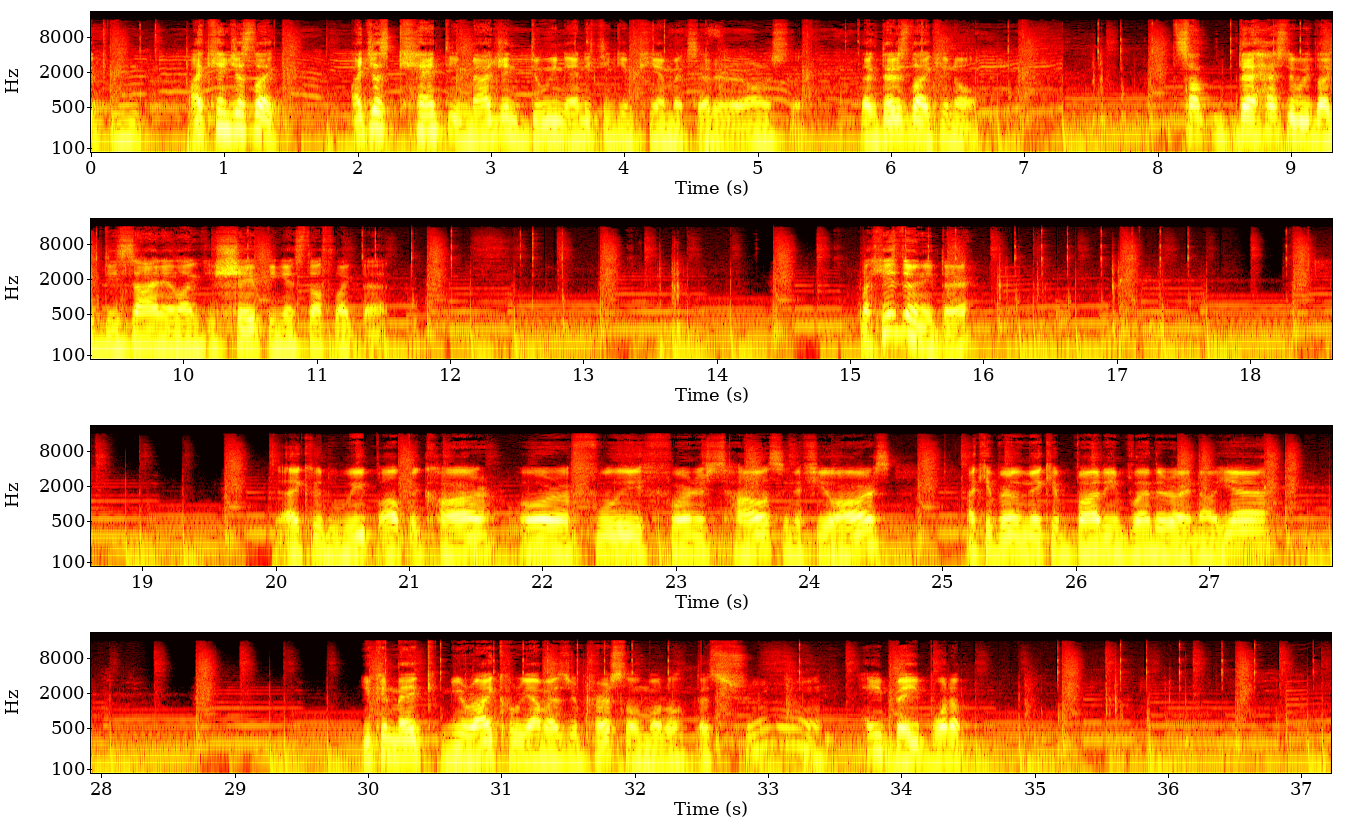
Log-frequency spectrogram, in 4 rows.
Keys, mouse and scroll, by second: 0.4 right click, 0.7 g, 4.0 a, 4.3 click, 4.6 g, 5.9 a, 7.8 middle click, 11.4-13.1 right drag, 13.1 middle click, 13.6 g, 14.6 a, 14.9 middle click, 32.0 middle click.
